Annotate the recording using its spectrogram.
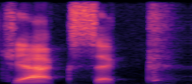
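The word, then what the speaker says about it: Jakszyk: book um Jacko Jacki uh yes Robert it's pronounced Jack sick Jack sick that's it my buddy Robert has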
